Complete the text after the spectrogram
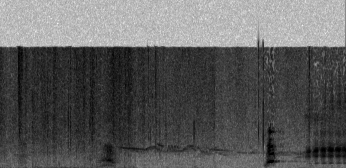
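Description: A sheep gives a short, quavering bleat at the end, after a soft rustle, a faint whistle-like tone and a sharp knock.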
